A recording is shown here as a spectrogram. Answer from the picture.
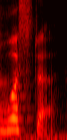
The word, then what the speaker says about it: Worcester: And if you're not from here, like, even I, one time in middle school, said Worcester, because that's how it's spelled. – But actually, but it's Worcester.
